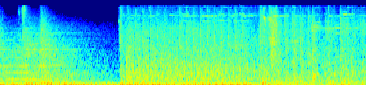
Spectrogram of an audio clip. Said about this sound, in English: Connor shoots it to no avail.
